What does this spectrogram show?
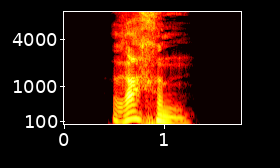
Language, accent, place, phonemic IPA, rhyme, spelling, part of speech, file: German, Germany, Berlin, /ˈraxən/, -axən, Rachen, noun, De-Rachen.ogg
- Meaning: throat, pharynx (interior of the front of the neck)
